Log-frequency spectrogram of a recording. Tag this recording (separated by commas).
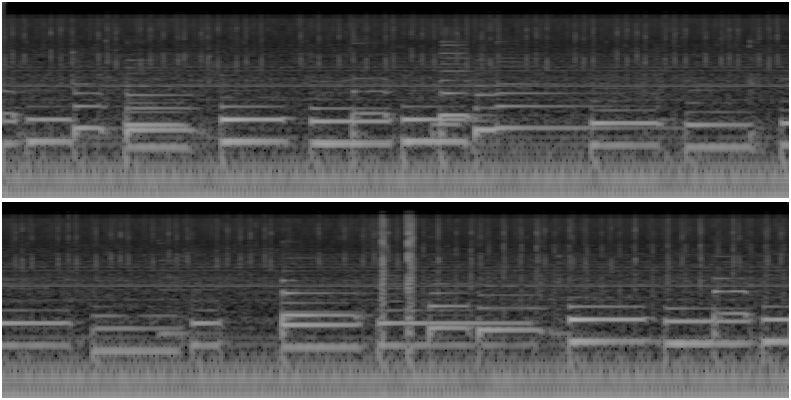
Plucked string instrument, Music, Guitar, Musical instrument, Acoustic guitar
